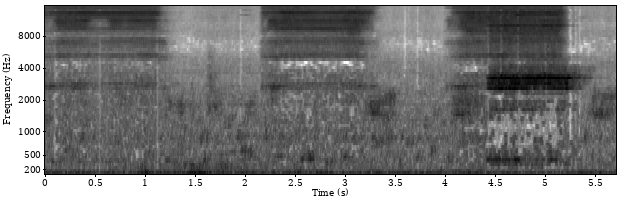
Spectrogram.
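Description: Pencil strokes scratching across drawing paper as lines are ruled in. There is a rasping stroke about a second long roughly every two seconds, three times in all, and the third, near the end, is the loudest and has a slight squeak in it.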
